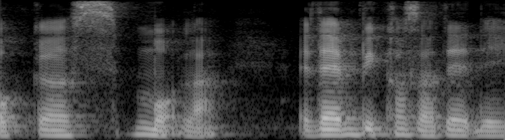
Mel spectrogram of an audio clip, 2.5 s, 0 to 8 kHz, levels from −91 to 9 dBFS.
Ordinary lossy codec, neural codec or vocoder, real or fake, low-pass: none; none; real; none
